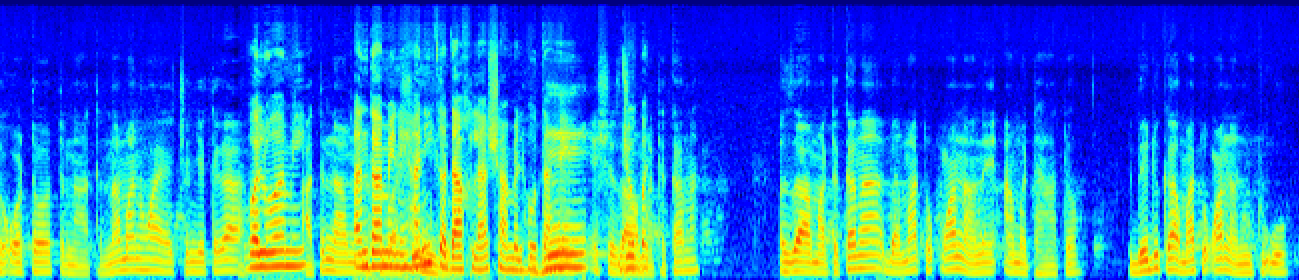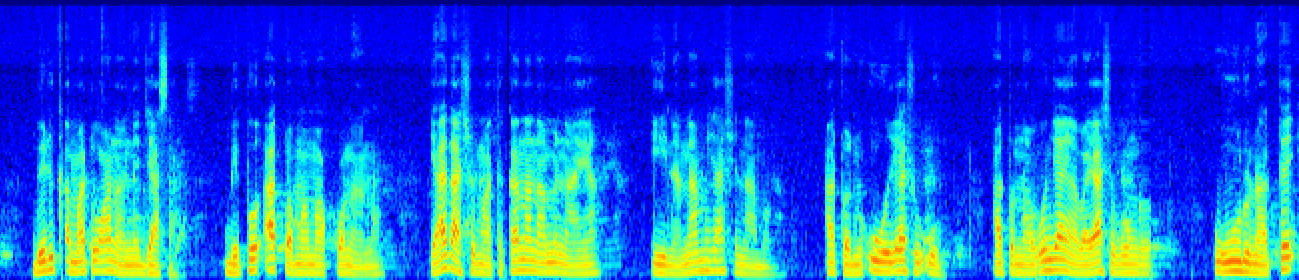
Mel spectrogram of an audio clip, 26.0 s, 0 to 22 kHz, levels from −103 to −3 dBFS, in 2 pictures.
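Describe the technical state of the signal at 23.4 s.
At 23.4 s the signal is just past a short concealed packet loss, from 23.32 to 23.36 s. About 20 ms of audio failed to arrive at the decoder in time. The receiver covered 17 ms of that gap by extending the preceding sound, then blended back into the real stream. The result is a brief smear or wobble in the speech, and a short consonant there may drop out.

An echo with no canceller also runs through this moment, as it does across the whole clip. The far end plays the call through a loudspeaker. Its microphone picks that sound up again, and nothing strips it out. The speech therefore returns roughly a third of a second later, at about 23 dB below the original. It is a faint, thin shadow trailing each phrase.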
